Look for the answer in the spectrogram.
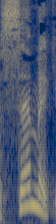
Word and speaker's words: Samech: Now, Samech in the original Hebrew, it's pronounced like the S sound.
